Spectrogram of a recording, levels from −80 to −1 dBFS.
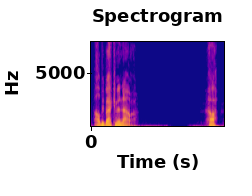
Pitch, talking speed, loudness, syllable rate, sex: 130 Hz, 135 wpm, -19 LUFS, 7.2 syllables/s, male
